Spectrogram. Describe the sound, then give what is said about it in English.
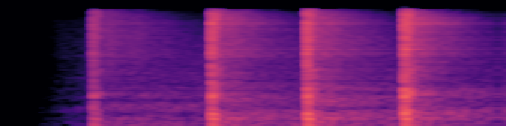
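Four sharp hammer blows strike a wooden floor at a steady, slightly quickening pace, each crack ringing out, as a floor installer lays the new stage floor during the renovation of Symphony Hall. No one speaks. “Even the hammers sound warm and clear in Symphony Hall.”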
